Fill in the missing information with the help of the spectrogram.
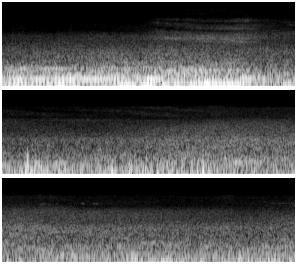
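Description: Road traffic noise: a nearby engine hums steadily for the first few seconds, then fades into the even rush of cars passing on the road.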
